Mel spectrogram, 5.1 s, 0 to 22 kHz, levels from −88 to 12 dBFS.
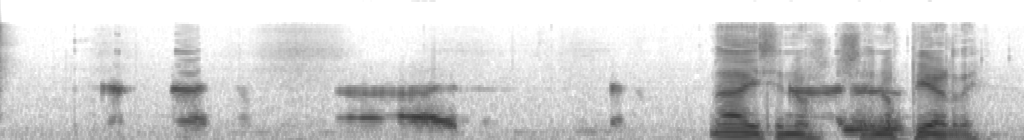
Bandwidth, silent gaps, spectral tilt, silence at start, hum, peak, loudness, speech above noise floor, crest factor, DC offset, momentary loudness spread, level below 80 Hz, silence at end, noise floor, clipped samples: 11 kHz; none; -6 dB/octave; 0.5 s; none; -2 dBFS; -18 LUFS; 35 dB; 18 dB; under 0.1%; 22 LU; -44 dBFS; 0.2 s; -50 dBFS; under 0.1%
